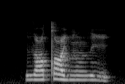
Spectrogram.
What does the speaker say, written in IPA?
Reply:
ði tˤeʎũ ði

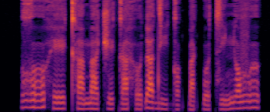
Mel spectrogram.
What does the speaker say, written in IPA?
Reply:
ɣoː˦heː˨ kʰa˨ma˨t͡ʃe˨ ka˨ho˨ɗa˦diː˨ ɡɔ˨k͡pa˨ k͡po˨t͡si˨ɲɔ˦ vʊ˦

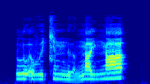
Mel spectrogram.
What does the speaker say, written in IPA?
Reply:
lṵ˧˨ə̯ vɨ˨˦t͡ɕə˧mnɨ̤˨˩ə̯ ŋa˧jŋa˦˥t̚

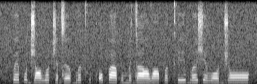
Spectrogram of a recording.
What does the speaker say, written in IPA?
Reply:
pɛpɔd͡ʒeː ðˤut͡ʃad͡zɜː bɜkʰu pʼɔpaːpɔmɛ daːðˤaːpɜ kʰe bɜʃɛvɔː d͡ʒɔː

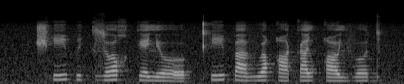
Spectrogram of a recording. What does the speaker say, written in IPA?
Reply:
t͡ʃʰipik zoχkelʲ o | kʰipa vuqakalʲ qolʲvod

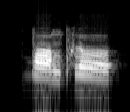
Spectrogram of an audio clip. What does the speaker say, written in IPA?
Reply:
bɔː˨˩ŋpʰloː˧

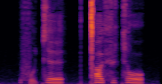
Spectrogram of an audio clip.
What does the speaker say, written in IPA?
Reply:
fo̰ce | ǀafʲɵco

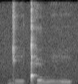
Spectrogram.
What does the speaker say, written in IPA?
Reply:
ɡiːǃʰemi

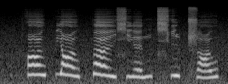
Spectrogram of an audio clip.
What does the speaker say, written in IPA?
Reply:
pʰɑ˦ʊ̯pjɑ˥˨ʊ̯ pa˥˨ɪ̯ɕjɛ˨˦nt͡ɕʰi˧ʈ͡ʂɑ˨˦ʊ̯

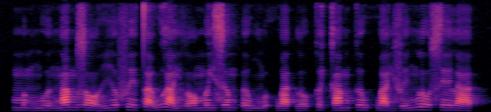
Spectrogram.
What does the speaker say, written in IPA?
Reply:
mə̰˧˨mŋu˧˩ə̯ ŋa˧mzɔ˧˩ ɣi˨˦ə̯fe˨˦t̪a̰˧˥wɣa˨˩j lɔ˧mə˧j zə˧mʔə˨˩wŋo̰˧˨ hwa˨˩t̚lo˨˦ kə̰˧˨jka˧mkə˧w hwa̰˧˨jve˨˦ŋlo˨˦ se˧ la˨˩t̚

